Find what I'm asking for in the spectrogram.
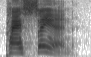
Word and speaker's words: pasin: The word all comes from a Greek word that is spelled P-A-S-I-N, passin.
